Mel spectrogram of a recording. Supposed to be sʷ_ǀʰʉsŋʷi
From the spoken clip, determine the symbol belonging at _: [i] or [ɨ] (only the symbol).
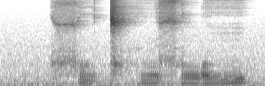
ɨ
